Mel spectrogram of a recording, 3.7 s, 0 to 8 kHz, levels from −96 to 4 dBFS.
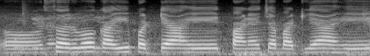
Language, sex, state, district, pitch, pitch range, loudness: Marathi, female, Maharashtra, Mumbai Suburban, 210 Hz, 200-220 Hz, -15 LUFS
